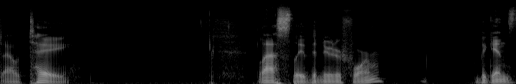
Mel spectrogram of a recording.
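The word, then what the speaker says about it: αὐτή: the acute accent the feminine form then is pronounced au tay lastly the neuter form begins the same way with an omicron at the end au taw al tos au tay auta next we have a new letter this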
